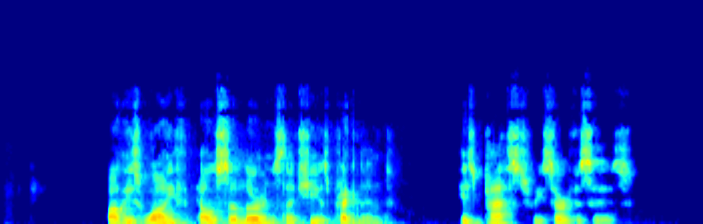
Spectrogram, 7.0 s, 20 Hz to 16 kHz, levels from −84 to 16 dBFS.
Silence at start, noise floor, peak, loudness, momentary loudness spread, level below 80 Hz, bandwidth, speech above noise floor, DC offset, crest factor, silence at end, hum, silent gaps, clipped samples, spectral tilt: 1.05 s; -85 dBFS; -2 dBFS; -20 LUFS; 15 LU; -48 dBFS; 10 kHz; 65 dB; under 0.1%; 20 dB; 0.75 s; none; none; under 0.1%; -4.5 dB/octave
